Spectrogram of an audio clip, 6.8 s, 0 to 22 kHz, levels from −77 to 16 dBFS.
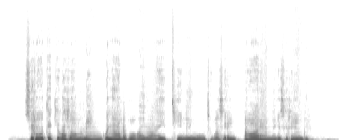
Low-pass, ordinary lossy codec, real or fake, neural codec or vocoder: none; none; fake; codec, 44.1 kHz, 1.7 kbps, Pupu-Codec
